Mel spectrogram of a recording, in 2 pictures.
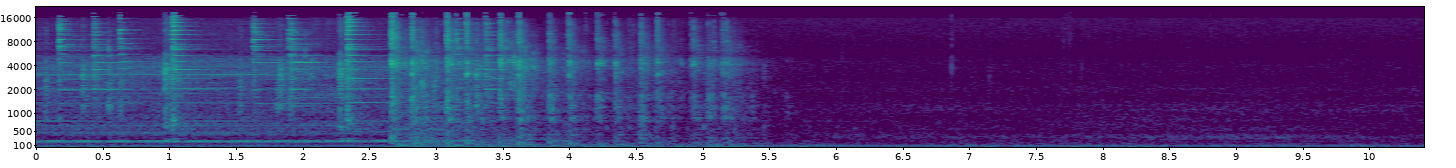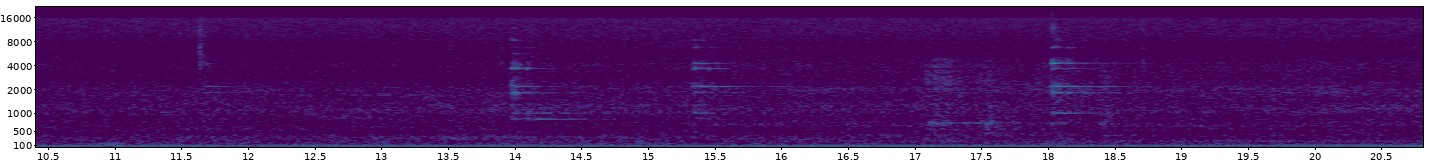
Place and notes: Eckernförder Str., Kiel, Deutschland - Level crossing
Level crossing at night with a crossing train: warning bells and lowering gates, train passes by, gates open, sporadic traffic on the street, flag poles clattering in the wind, some collected rain drops falling on the leaves of a tree. Binaural recording, Zoom F4 recorder, Soundman OKM II Klassik microphone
